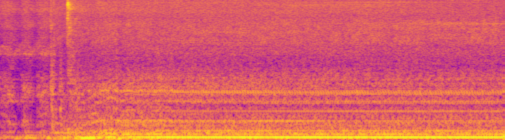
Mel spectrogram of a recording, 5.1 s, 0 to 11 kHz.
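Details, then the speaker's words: Kubota SVL75-2 after a main fuel filter change, primed about two minutes with key on: short crank, then catches and settles into a steady, even idle with no stumbling or dying. Normal start and idle. "huh it's running and it's longer than one to two seconds or three to four seconds so sounds like we might good be good"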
